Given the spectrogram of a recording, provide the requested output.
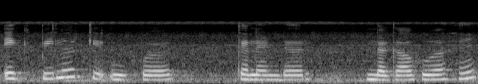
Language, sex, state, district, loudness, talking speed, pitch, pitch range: Hindi, female, Haryana, Charkhi Dadri, -15 LUFS, 100 wpm, 225 Hz, 215-255 Hz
